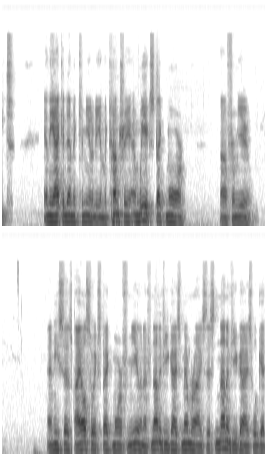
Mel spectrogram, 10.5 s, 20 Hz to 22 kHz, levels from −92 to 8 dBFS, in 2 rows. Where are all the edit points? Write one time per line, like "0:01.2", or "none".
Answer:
0:06.6

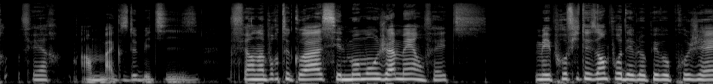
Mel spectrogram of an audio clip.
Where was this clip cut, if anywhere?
none

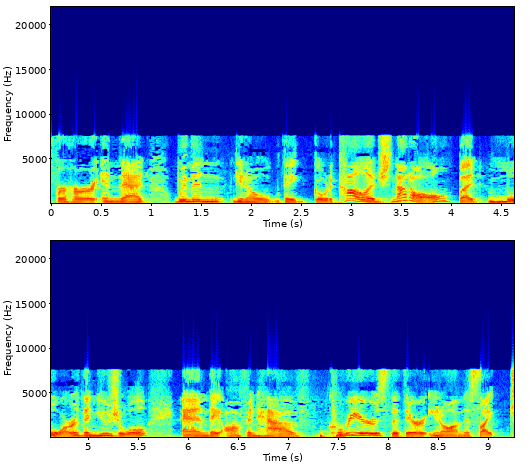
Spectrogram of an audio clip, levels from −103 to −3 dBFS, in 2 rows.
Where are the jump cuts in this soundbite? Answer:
0:03.4

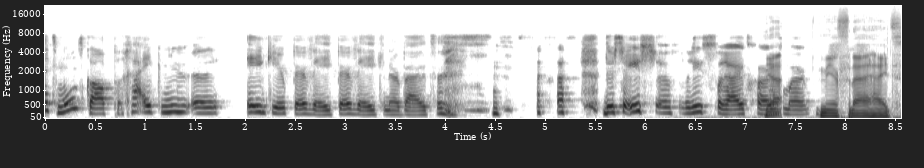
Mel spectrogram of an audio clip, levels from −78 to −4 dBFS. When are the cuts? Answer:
0:02.9
0:06.7
0:07.4

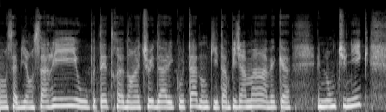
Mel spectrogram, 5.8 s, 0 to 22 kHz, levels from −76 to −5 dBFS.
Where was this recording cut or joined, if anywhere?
none

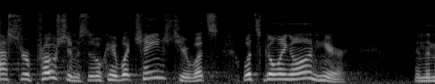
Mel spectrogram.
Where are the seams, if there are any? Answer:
none

